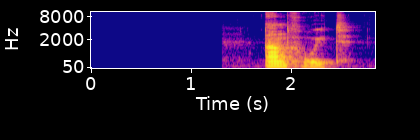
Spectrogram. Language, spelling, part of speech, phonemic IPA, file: Dutch, aangroeit, verb, /ˈaŋɣrʏjt/, Nl-aangroeit.ogg
- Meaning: second/third-person singular dependent-clause present indicative of aangroeien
